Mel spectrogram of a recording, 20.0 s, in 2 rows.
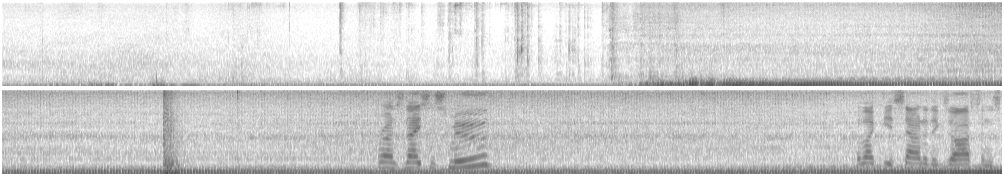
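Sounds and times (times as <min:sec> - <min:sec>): car engine starting and idling: 0:06.0 - 0:20.0.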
